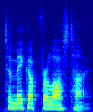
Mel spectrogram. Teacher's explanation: We can link the final consonant sound in make with the beginning vowel sound in up, make up. And then the word for is often reduced and it's just going to sound like fur. It's a much softer sound to make up for lost time.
